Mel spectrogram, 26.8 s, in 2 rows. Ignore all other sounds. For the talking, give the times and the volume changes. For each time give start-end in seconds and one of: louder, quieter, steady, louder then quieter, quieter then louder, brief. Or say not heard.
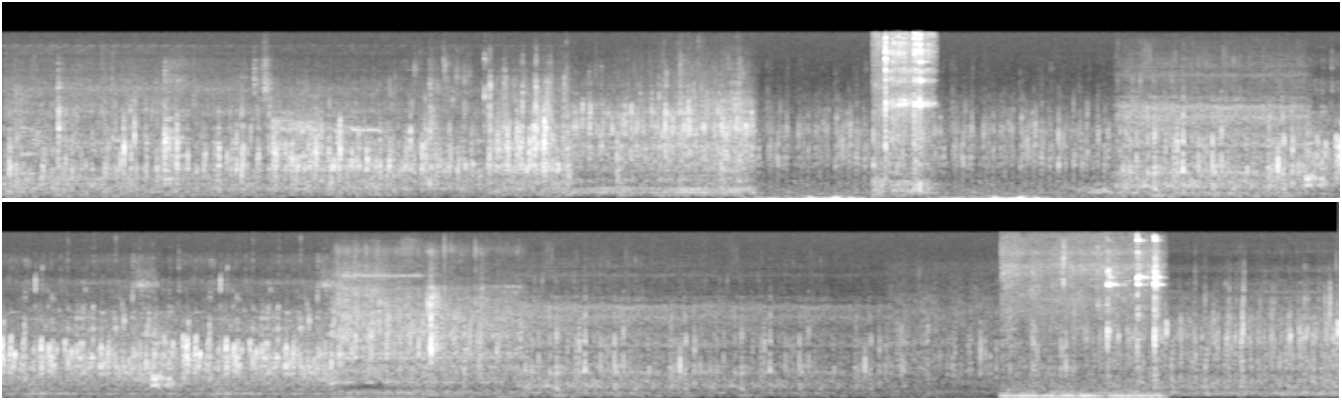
not heard.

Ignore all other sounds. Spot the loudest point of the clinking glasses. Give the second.
9 s.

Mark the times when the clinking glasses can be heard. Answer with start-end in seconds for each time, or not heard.
8.7-9.3, 23.4-25.1.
